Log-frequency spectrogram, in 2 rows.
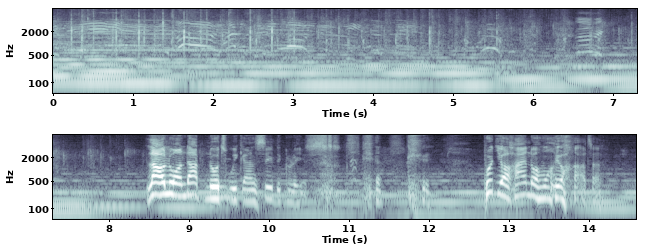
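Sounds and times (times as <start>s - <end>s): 
excited shouts and cheering voices: 0.0s - 5.7s
audience clapping as an offering: 0.0s - 9.3s
speech: 8.5s - 12.0s, 12.7s - 14.3s.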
